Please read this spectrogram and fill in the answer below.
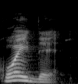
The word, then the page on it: coide: couide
